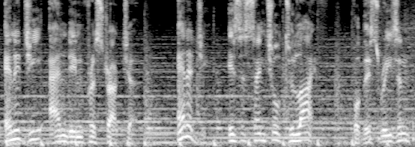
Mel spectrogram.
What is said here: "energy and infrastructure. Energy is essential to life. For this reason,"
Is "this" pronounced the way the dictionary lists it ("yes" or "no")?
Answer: yes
